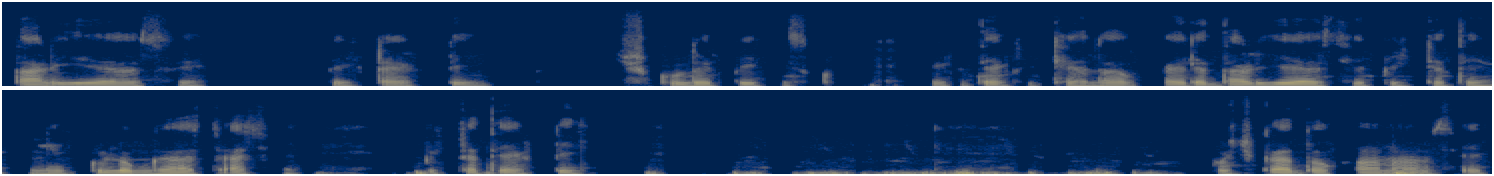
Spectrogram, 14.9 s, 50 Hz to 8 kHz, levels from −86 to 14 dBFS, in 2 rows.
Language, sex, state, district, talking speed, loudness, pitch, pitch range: Bengali, male, West Bengal, Purulia, 105 wpm, -30 LUFS, 130 Hz, 130-150 Hz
